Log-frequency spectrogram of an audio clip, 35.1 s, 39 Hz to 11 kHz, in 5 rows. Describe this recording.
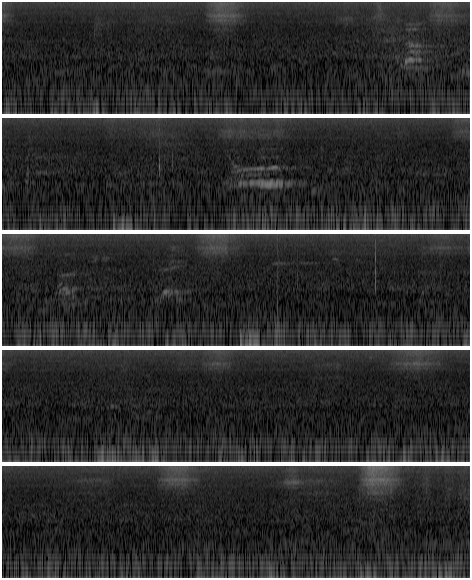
Sur les hauteur de Mons (BE) entre Sainte Waudru et le beffro, vers 1h du matin, psté sur un bac public.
